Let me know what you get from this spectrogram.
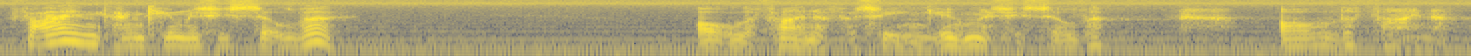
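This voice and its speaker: An actor playing a shy, lonely retired gentleman, hesitant and wistful, in an audio drama. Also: mid-range voice, animated, a little slow, pauses often, lightly acted. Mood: polite, longing. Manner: hesitant, wistful, muttering to himself. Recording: faint hiss on old cassette drama.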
